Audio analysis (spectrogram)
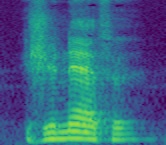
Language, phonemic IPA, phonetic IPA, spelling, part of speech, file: Dutch, /zjəˈnɛːvə/, [ʒəˈnɛːvə], Genève, proper noun, Nl-Genève.ogg
- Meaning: 1. Geneva (a city in Switzerland) 2. Geneva (a canton of Switzerland)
